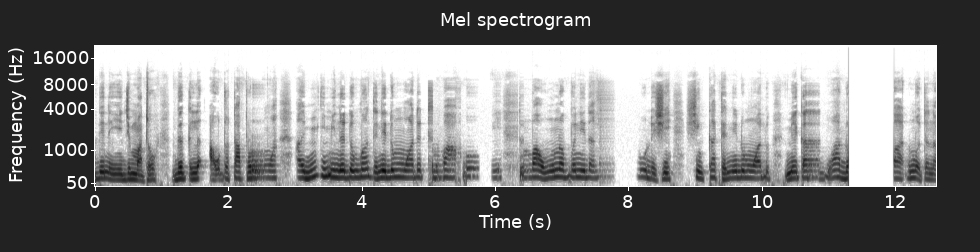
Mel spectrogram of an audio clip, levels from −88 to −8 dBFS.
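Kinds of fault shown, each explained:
AAC frame loss with concealment: at 2.36, 5.01–6.56, 7.56–8.27 and 10.68 s, missing frames are rebuilt from the last good spectrum, giving smeared, phasey patches.
Audio dropout to silence: from 11.29 to 11.98 s the speech cuts to complete silence with no room tone, likely a lost input, and about 0.68 s is gone.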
